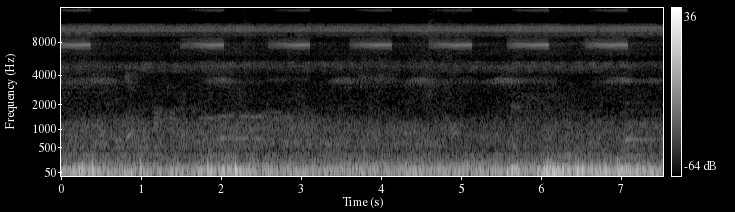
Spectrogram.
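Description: Insects chirping in short pulses about once a second over a steady high insect hiss, with a low, uneven rumble of wind on the microphone underneath.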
